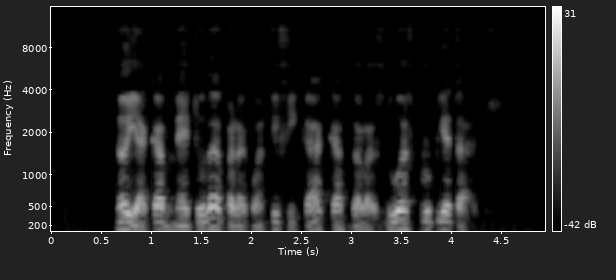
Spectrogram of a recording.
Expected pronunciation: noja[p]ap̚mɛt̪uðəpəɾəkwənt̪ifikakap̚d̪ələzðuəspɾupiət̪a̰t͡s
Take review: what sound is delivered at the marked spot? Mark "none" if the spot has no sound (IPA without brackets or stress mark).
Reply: k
